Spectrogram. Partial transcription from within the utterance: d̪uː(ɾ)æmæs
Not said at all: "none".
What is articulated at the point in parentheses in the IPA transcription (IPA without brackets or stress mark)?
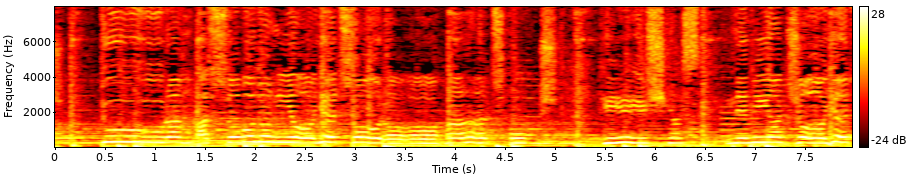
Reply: ɾ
